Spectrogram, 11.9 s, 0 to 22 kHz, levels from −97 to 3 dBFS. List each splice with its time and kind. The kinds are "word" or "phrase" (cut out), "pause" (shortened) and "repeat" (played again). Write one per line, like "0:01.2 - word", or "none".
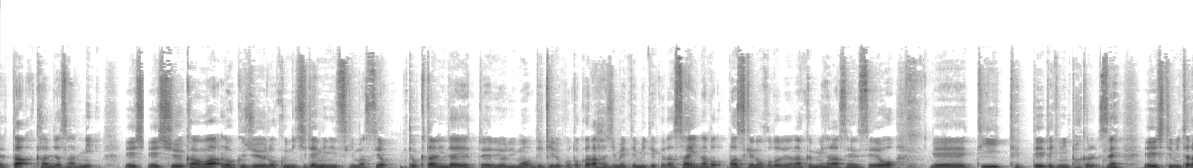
0:01.4 - repeat
0:10.1 - word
